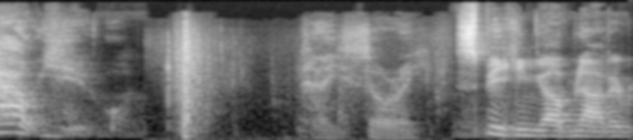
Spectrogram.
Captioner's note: thwap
